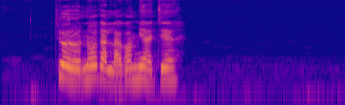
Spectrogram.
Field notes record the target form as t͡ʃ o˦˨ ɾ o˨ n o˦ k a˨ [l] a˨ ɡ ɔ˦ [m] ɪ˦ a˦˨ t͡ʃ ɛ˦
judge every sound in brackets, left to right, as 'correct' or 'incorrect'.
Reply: correct, correct

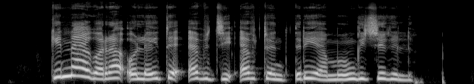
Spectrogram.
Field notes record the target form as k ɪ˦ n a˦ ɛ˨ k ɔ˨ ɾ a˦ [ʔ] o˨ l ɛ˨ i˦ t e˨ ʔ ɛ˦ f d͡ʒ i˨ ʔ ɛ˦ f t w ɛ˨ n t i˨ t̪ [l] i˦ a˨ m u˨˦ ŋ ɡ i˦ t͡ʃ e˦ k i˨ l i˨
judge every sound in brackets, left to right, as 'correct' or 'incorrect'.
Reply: correct, incorrect: ɾ

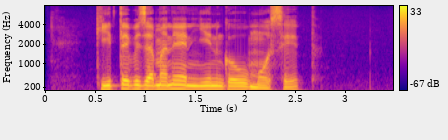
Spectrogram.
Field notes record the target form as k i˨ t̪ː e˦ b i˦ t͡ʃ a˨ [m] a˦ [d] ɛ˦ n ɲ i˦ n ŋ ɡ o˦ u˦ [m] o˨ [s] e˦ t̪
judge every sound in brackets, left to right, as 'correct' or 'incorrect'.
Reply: correct, incorrect: n, correct, correct

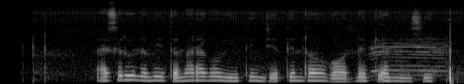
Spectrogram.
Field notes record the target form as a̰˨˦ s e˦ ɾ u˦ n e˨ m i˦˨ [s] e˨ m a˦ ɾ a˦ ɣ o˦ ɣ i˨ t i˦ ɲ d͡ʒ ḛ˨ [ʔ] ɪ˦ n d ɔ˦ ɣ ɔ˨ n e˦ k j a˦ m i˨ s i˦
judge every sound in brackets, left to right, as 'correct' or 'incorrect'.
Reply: incorrect: t, incorrect: t

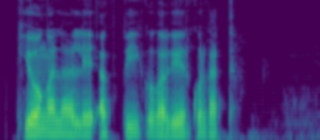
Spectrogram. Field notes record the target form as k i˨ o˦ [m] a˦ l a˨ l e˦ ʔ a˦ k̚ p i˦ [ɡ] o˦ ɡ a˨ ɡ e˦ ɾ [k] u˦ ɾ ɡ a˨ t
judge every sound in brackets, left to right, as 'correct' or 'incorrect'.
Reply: incorrect: ŋ, incorrect: k, correct

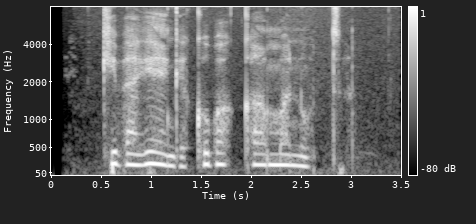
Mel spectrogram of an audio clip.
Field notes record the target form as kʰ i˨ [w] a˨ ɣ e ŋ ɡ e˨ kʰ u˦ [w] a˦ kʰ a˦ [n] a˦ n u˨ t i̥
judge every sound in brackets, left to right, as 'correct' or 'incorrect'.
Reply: incorrect: β, incorrect: β, incorrect: m

